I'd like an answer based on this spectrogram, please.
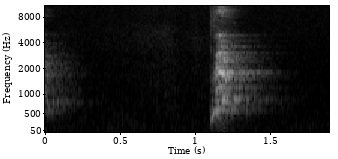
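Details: A Cavalier King Charles Spaniel puppy, not usually a barker, stares at nothing and gives a single sharp, mid-pitched bark after the tail of an earlier one.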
